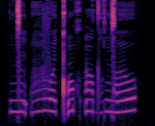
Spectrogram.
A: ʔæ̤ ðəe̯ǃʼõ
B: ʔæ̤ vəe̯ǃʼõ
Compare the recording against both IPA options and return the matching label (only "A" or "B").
B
